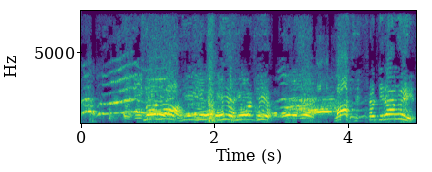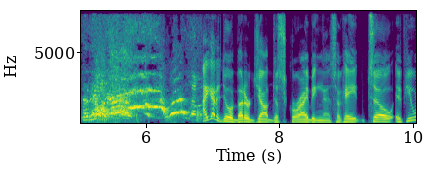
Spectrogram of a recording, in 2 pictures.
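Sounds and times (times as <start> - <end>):
woman screaming: 0.0 - 1.0, 5.4 - 6.8
laughter: 0.0 - 7.0
speech: 0.6 - 5.7, 6.8 - 10.0.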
